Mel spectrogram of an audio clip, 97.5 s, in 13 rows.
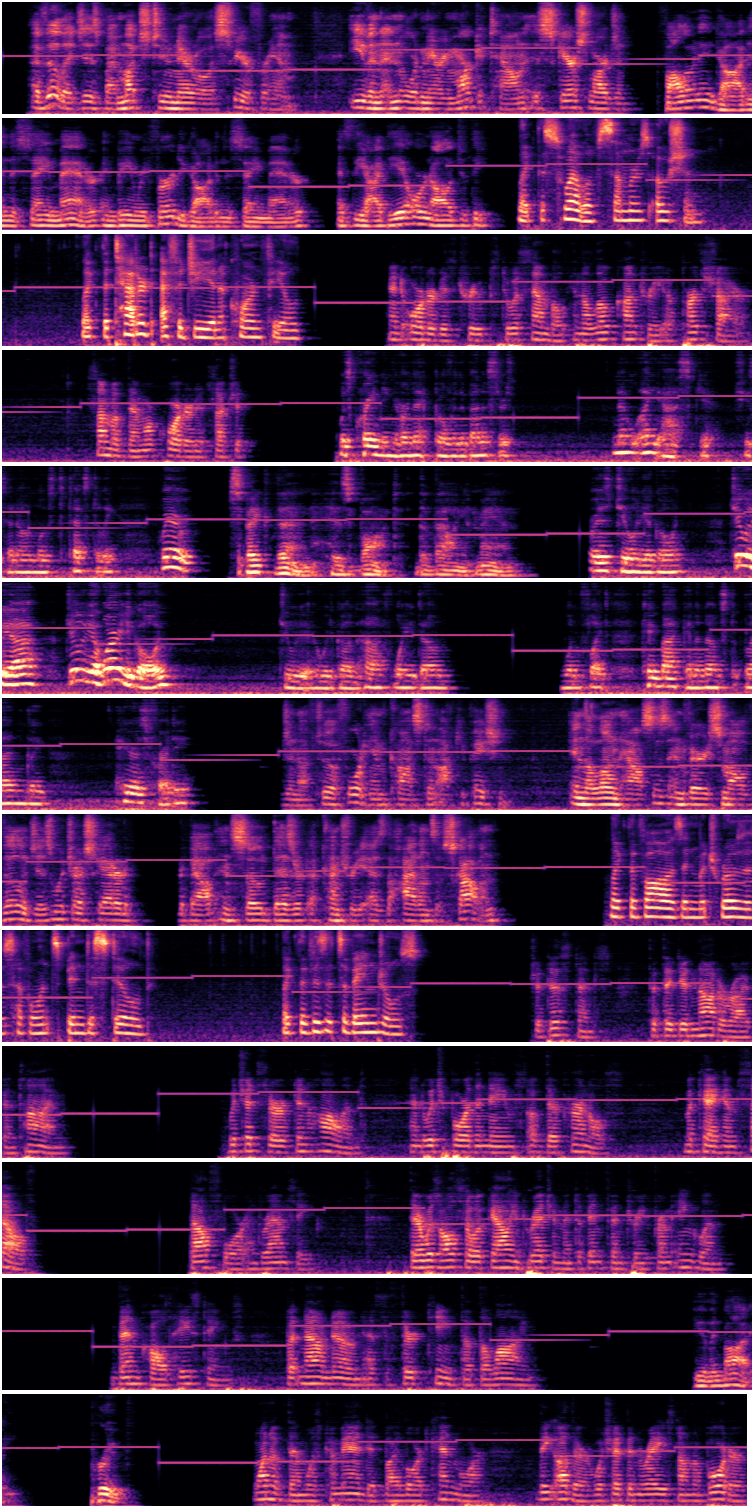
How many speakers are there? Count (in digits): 6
